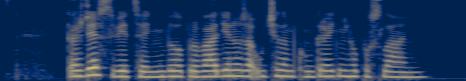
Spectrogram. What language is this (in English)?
Czech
